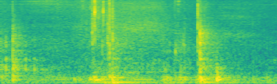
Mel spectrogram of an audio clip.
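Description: Plastic dinosaur toy figures knocking against each other and against a wooden tabletop as they are made to fight: a few light knocks and clicks.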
